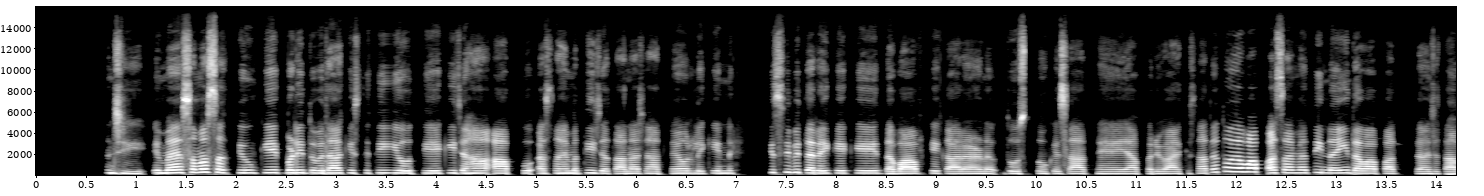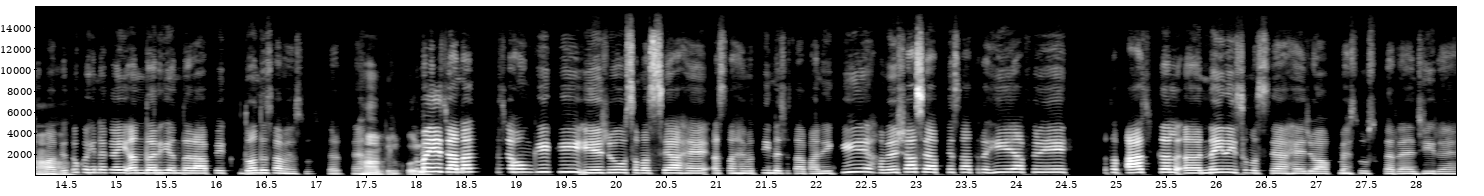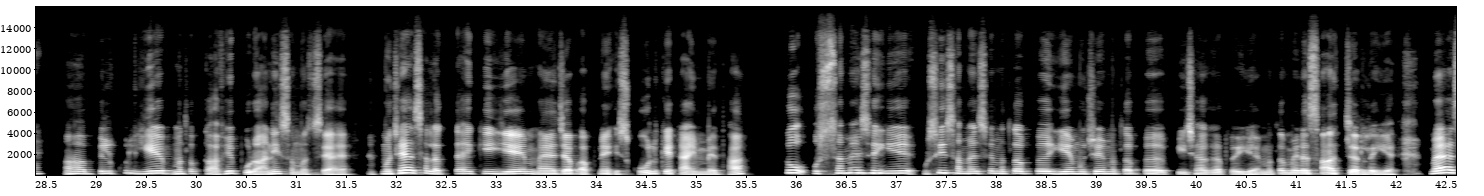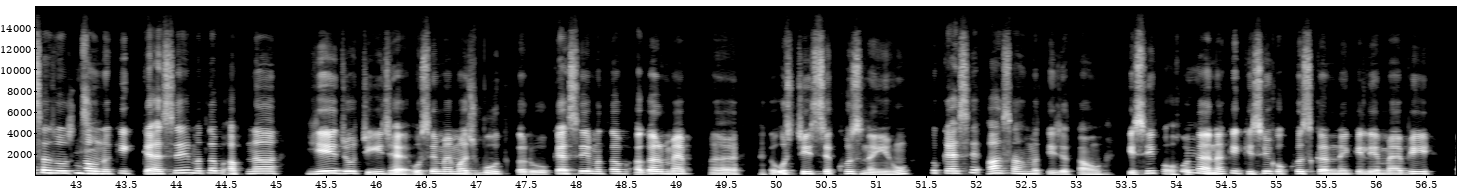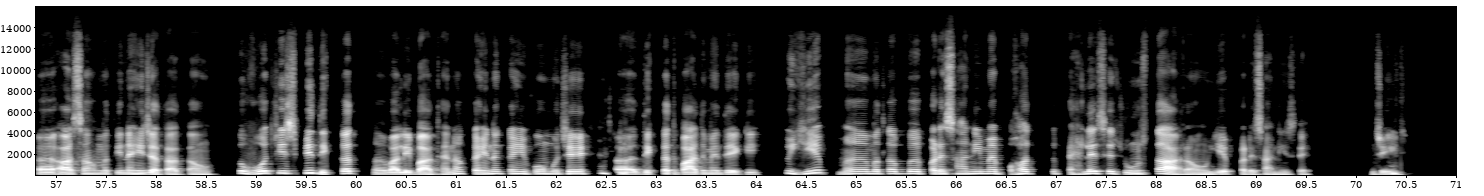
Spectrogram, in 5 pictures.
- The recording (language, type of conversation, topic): Hindi, advice, समूह में असहमति को साहसपूर्वक कैसे व्यक्त करूँ?
- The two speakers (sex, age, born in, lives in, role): female, 25-29, India, India, advisor; male, 25-29, India, India, user
- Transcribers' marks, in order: in English: "टाइम"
